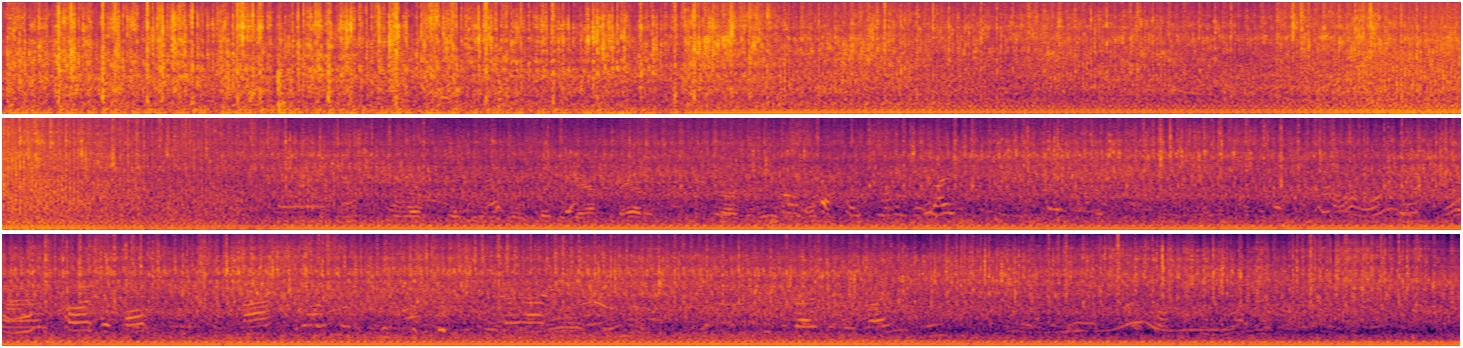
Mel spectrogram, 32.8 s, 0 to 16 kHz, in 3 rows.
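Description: North American Harvard's Pratt & Whitney R-1340 Wasp radial engine running at low power with the propeller turning, as the aircraft taxis. The first few seconds are rougher, there is a brief louder swell about ten seconds in, and then it settles to a steady low drone.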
